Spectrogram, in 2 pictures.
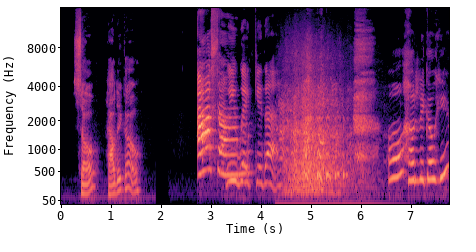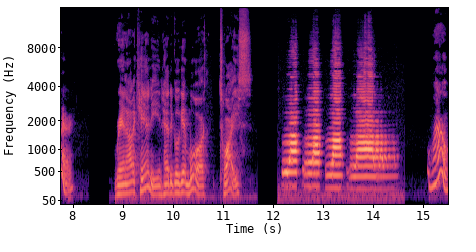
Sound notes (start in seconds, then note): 4.3 audience laughs; 6.1 laughs; 12.2 defeated music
